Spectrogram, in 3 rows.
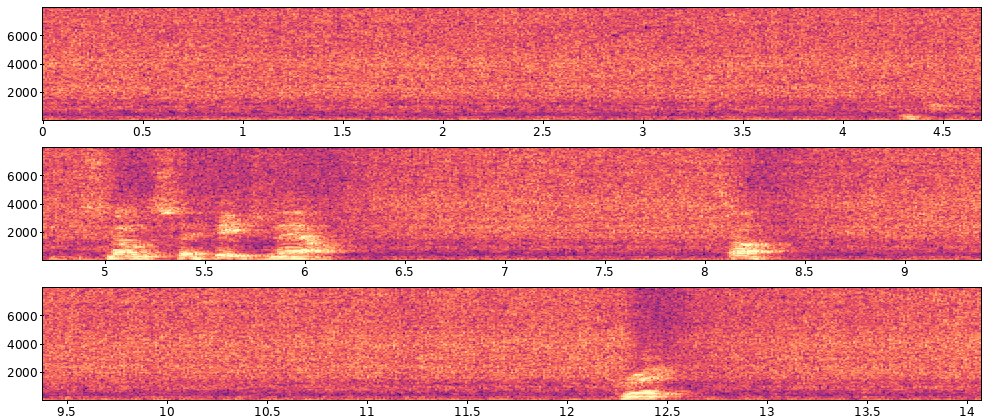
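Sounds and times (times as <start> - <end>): chicken sizzling in a skillet: 0.0 - 14.0.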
